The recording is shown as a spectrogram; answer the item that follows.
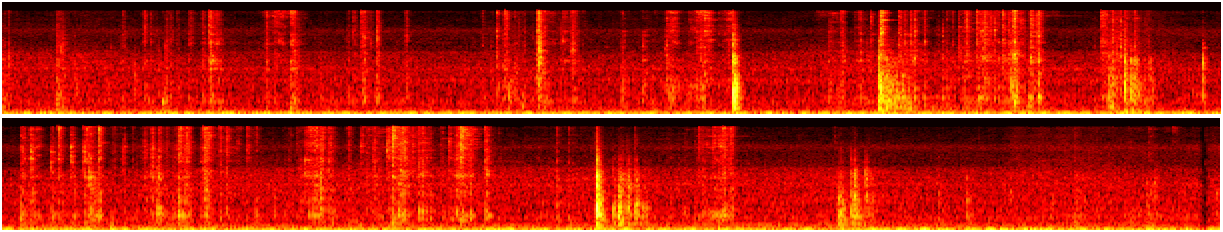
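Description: Kitchen items clinking and clattering as they are rummaged in a drawer and set down on a counter: scattered clicks, knocks and rustles, over a steady low hum.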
